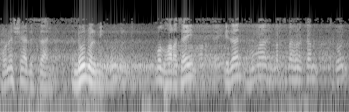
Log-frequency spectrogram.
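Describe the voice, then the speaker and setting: A man teaching a class, quizzing his students, repeating key terms and slowing down to recite examples. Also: high voice, a crowd in the background. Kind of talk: classroom lesson on tajweed. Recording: echoey hall, dull lo-fi sound.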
